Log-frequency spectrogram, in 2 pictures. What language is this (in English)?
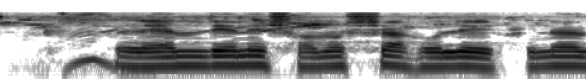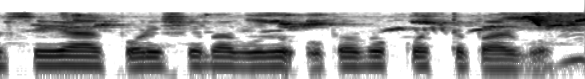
Bangla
